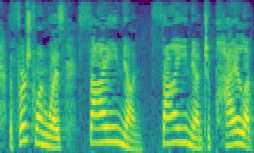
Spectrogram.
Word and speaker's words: 쌓이면: The first one was 쌓이면, 쌓이면, to pile up. Be careful with the 쌓.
